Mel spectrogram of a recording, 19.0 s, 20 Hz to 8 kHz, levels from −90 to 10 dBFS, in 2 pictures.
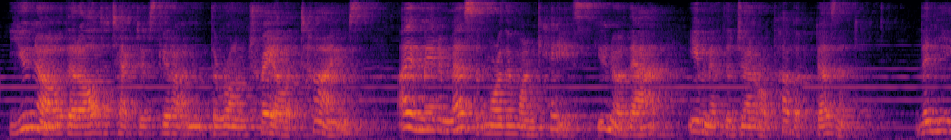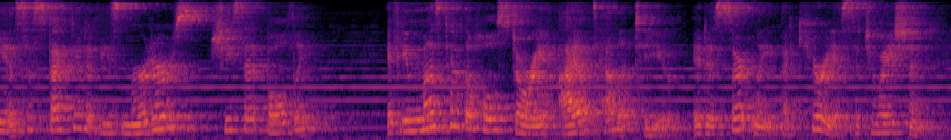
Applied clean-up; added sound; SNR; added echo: none; Wind instrument, woodwind instrument; 20 dB; reverberation time 0.9 s.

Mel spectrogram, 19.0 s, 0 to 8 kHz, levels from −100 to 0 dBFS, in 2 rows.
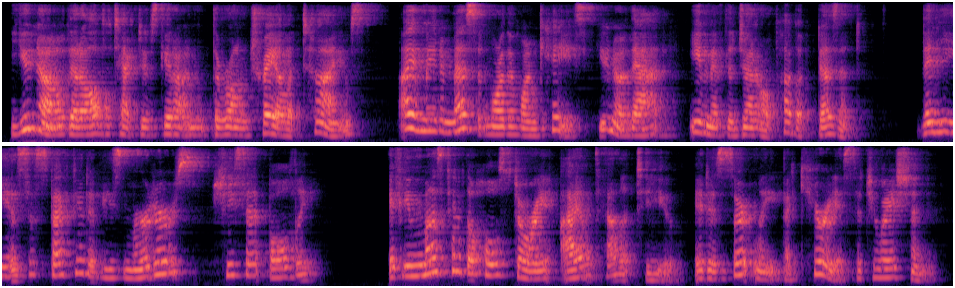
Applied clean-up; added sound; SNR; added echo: neural mask model DeepFilterNet 3.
